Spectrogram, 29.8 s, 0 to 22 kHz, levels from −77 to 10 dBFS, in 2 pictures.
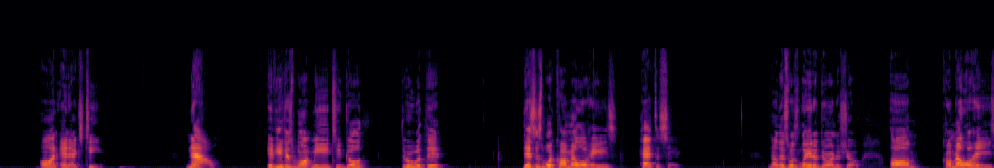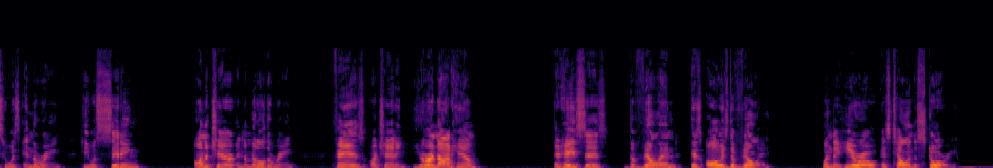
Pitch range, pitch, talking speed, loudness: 165-225 Hz, 190 Hz, 145 wpm, -26 LUFS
